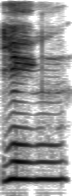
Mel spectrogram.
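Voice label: "yin", Mandarin Chinese, tone 1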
